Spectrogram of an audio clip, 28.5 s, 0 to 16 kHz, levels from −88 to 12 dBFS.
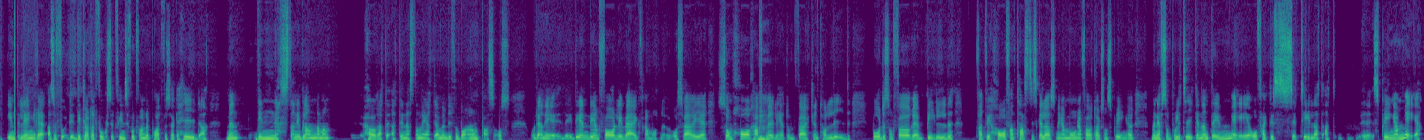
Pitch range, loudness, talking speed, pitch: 150-190 Hz, -19 LUFS, 175 wpm, 160 Hz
